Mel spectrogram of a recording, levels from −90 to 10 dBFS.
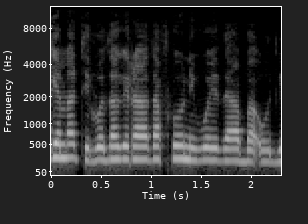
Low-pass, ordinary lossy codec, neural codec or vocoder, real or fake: none; none; codec, 24 kHz, 0.9 kbps, WavTokenizer, medium speech release version 2; fake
